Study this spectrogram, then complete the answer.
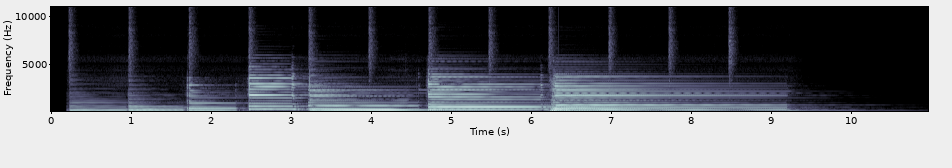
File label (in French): Rythme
